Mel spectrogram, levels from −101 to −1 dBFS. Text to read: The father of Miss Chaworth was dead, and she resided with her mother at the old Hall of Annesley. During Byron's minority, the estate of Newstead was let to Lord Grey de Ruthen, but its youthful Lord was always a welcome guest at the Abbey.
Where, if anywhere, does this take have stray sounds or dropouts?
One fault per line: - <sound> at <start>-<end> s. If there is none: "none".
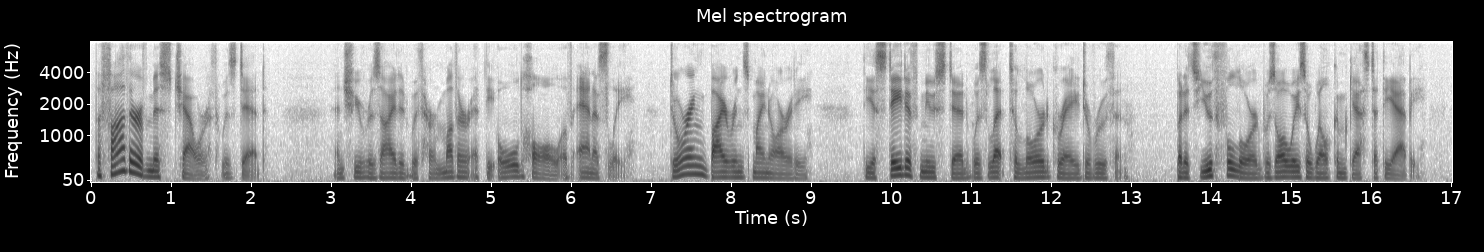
none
